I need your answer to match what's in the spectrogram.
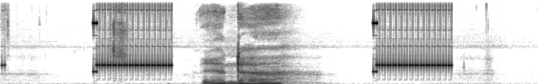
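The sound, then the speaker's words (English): A telephone rings twice in rapid trilling bursts with a long pause between, heard through a phone line. A person sighs or briefly speaks between the rings. “Yeah, it's just ringing.”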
